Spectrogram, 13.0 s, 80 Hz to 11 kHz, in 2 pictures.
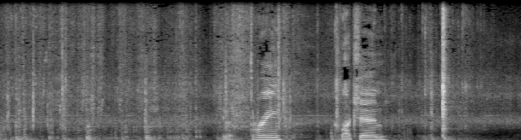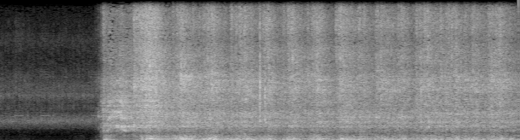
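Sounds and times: car engine starting and running: 7.8s - 13.0s.

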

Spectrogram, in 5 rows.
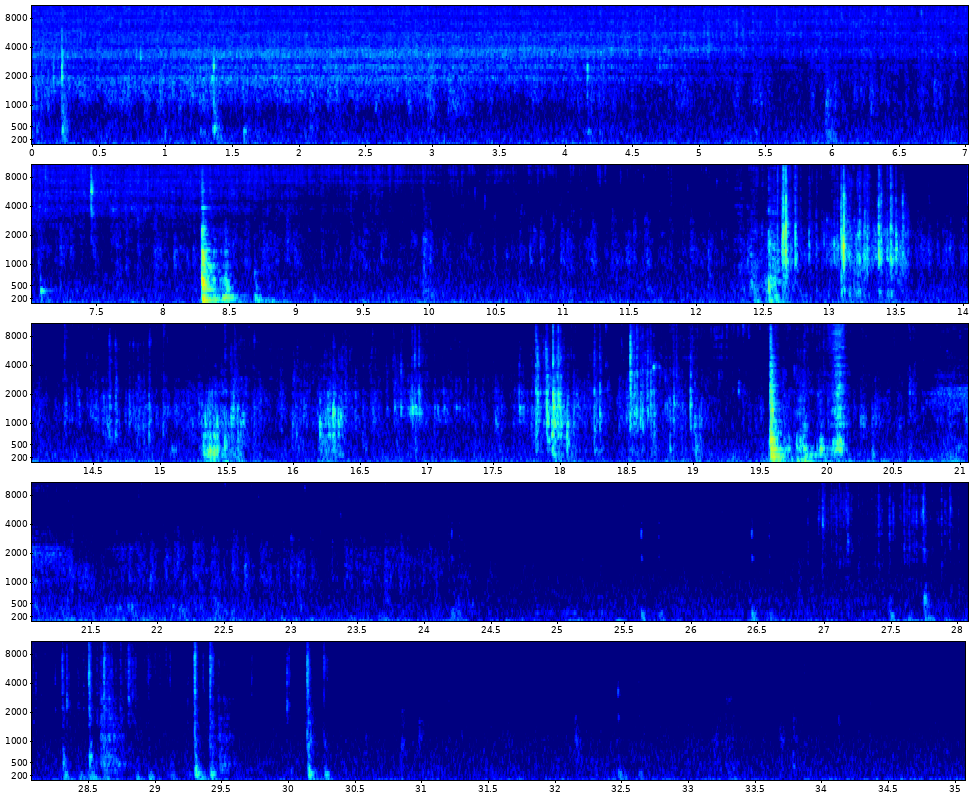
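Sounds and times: food sizzling: 0.0s - 11.1s
small clicks and knocks: 26.4s - 30.5s.

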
